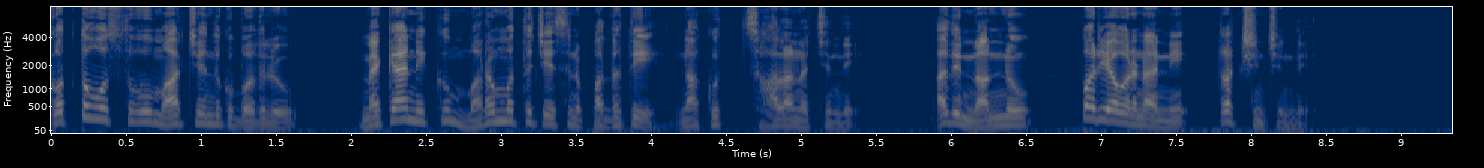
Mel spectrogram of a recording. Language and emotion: Telugu, happy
